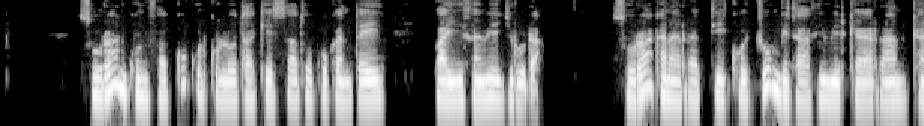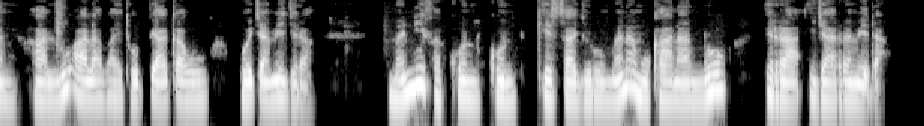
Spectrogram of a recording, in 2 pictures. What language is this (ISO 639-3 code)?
orm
